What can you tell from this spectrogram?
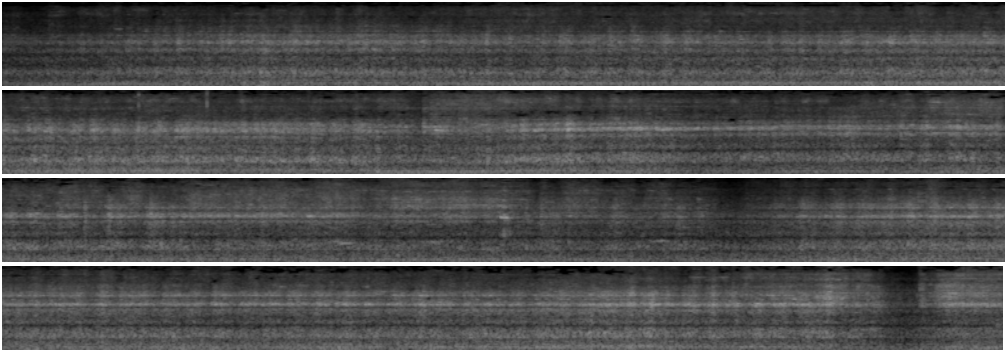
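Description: SHANTUI crawler bulldozer's diesel engine running steadily under load as it pushes soil with its blade. A steady high whine joins it about a third of the way in.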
